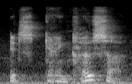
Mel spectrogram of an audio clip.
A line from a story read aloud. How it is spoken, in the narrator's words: the princess whispered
